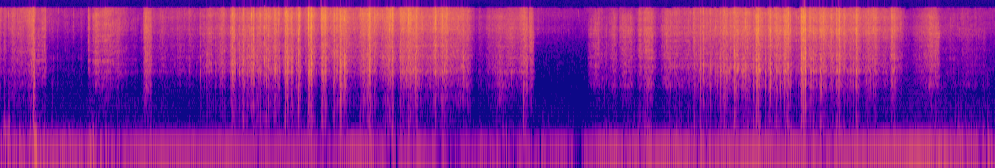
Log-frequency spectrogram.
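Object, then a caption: Floral foam block. A large solid green floral foam block is held and handled over a wooden tray while fingertips and nails press into and scratch its porous surface. Dry, crackly, crumbling scratches with bright texture run almost continuously over a steady low rumble, broken by brief quiet gaps near the middle before the scratching resumes.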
